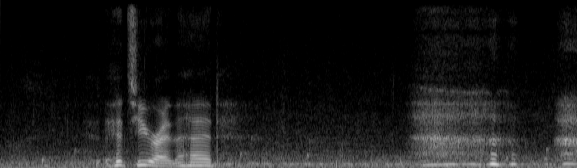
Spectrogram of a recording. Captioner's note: laughs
